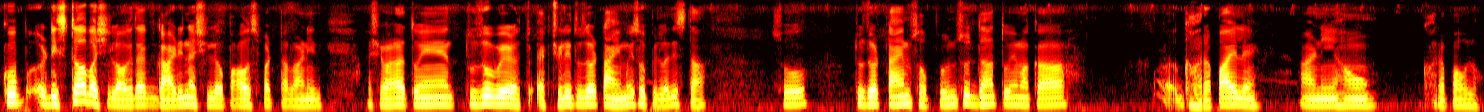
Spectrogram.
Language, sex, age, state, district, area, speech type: Goan Konkani, male, 30-45, Goa, Canacona, rural, spontaneous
